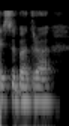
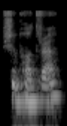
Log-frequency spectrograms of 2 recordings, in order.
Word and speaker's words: Subhadra: better than I can so I call myself subadra because I went to English schools and an American school and that's how white people say my name and it's like what I'm used to responding to Hindi speakers say subadra in Bengali it's shadra because we're very a or or or round sounding people but do you ever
